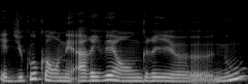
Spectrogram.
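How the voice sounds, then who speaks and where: Recorded very cleanly against a silent background, a woman with a fairly low pitch speaks at a fairly slow pace. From Hungary. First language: Hungarian (speaking French). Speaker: podcast co-host. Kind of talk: casual chat. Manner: hesitant, many fillers.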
